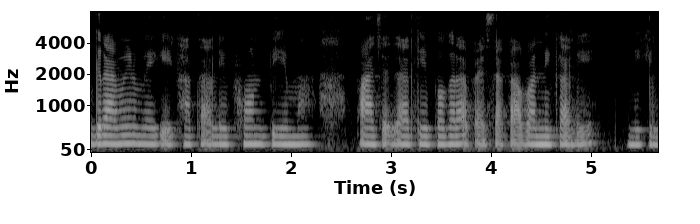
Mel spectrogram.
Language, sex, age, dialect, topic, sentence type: Chhattisgarhi, female, 46-50, Eastern, banking, question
